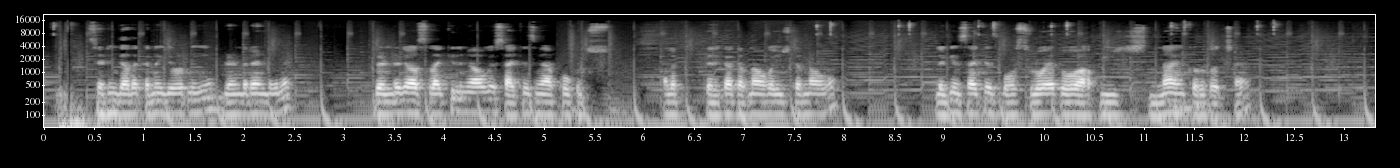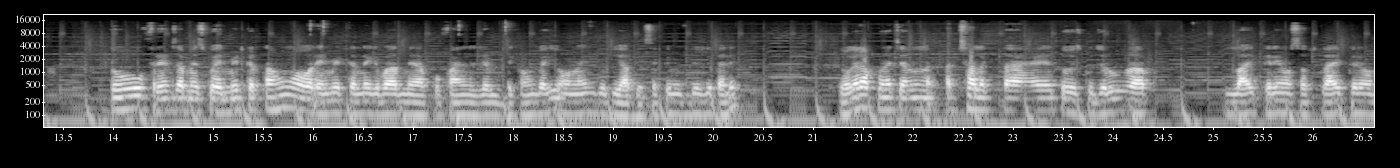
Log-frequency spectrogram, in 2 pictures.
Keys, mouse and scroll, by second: 0.2-2.0 drag, 7.8-14.0 drag, 16.0-19.3 drag.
